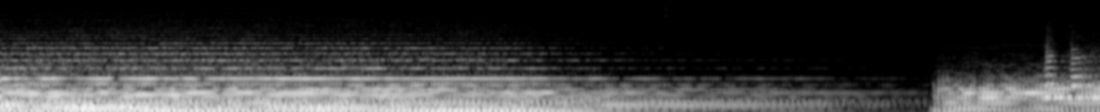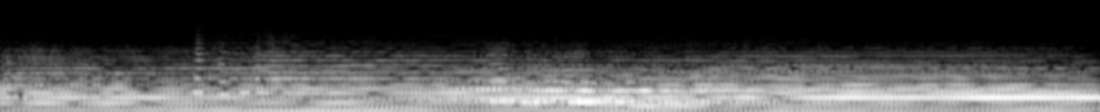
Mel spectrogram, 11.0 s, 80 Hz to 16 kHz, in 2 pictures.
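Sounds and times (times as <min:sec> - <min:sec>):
brass playing held chord: 0:00.0 - 0:11.0.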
